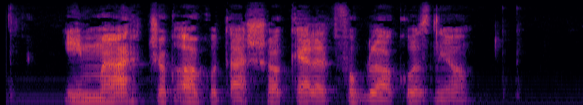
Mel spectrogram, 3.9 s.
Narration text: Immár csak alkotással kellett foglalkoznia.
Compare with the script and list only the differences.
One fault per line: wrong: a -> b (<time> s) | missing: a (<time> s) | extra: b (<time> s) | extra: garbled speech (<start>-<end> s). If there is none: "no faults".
no faults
